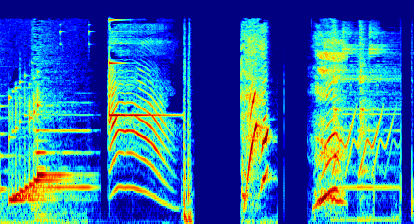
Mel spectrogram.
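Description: Cartoon sound effects: a rising run of bright chiming notes, then a long falling whistle-like glide, followed by a few quick rising glides.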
